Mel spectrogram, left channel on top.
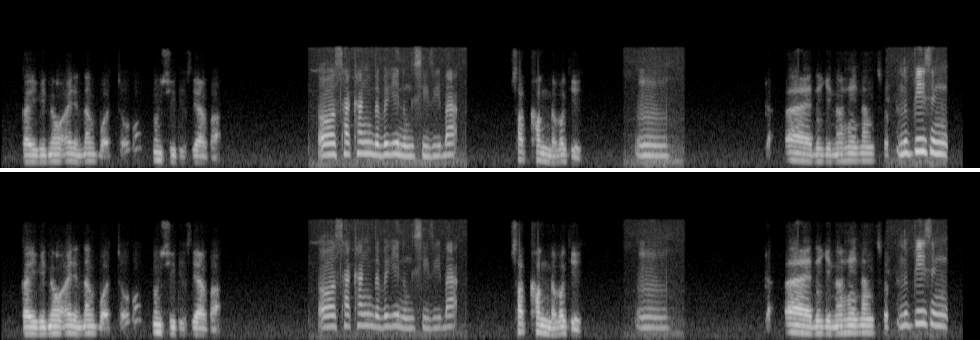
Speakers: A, on the right; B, on the left.
A: ꯀꯩꯒꯤꯅꯣ ꯑꯩꯅ ꯅꯪꯕꯨ ꯑꯁꯨꯛ ꯅꯨꯡꯁꯤꯔꯤꯁꯦꯕ
B: ꯑꯣ ꯁꯛꯈꯪꯗꯕꯒꯤ ꯅꯨꯡꯁꯤꯔꯤꯕ
A: ꯁꯛ ꯈꯪꯗꯕꯒꯤ
B: ꯎꯝ
A: ꯀꯗꯥꯏꯗꯒꯤꯅꯣꯍꯦ ꯅꯪ
B: ꯅꯨꯄꯤꯁꯤꯡ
